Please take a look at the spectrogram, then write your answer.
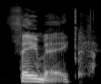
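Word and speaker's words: Pheme: this it's it's um a Greek goddess right which I think is is pronounced Fame I think so too which is funny because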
